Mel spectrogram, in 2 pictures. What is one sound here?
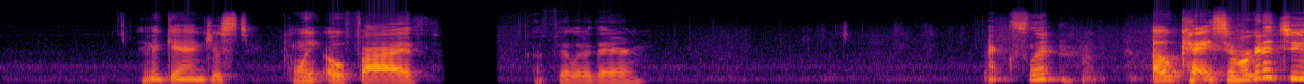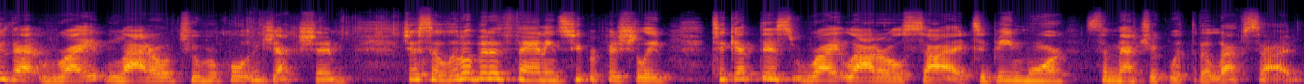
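A woman speaks calmly and clearly close to a microphone.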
